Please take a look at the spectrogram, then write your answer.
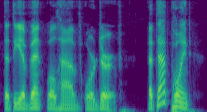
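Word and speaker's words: hors d'oeuvres: derv at that point I had never heard the word pronounced out loud I knew our derves were small appetizer type food that were not considered a whole meal I thought since they were appetizers meant to hold you over until the main course of a dinner party or an event that or derves were pronounced holdovers a posh way to say holdovers and an even more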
